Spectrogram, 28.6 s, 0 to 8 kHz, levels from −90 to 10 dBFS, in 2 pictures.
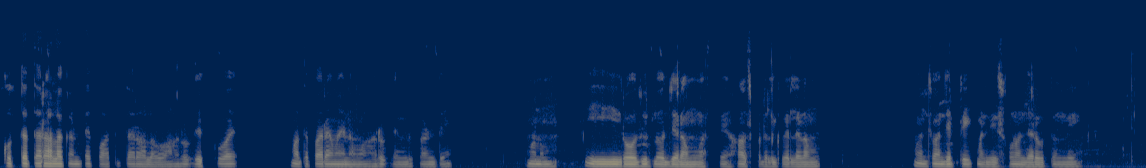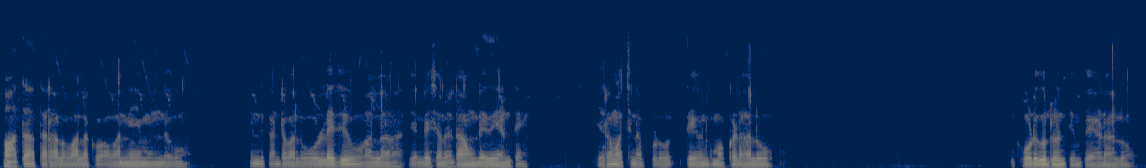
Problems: low volume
